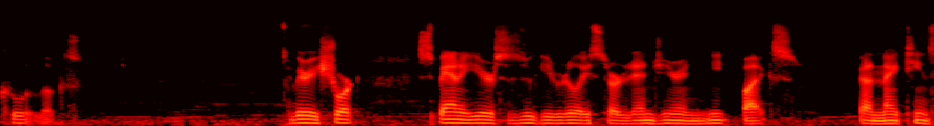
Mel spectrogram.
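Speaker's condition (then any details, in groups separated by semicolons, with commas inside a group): No condition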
